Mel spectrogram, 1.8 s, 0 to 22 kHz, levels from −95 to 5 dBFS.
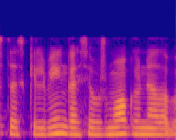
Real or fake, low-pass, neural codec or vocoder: real; 7.2 kHz; none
